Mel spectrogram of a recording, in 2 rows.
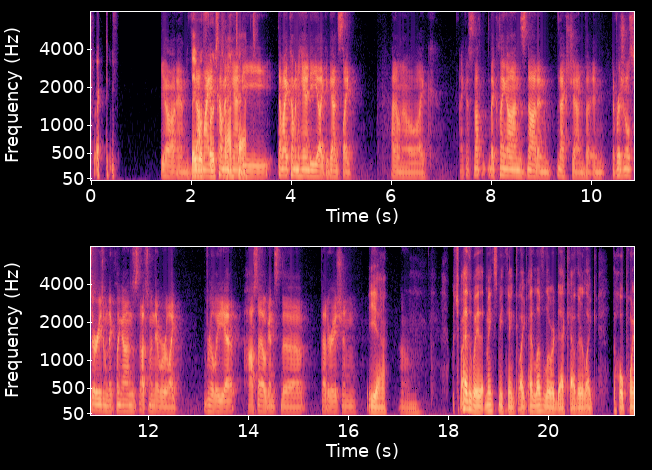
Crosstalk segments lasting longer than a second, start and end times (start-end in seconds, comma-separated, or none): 1.9-3.3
